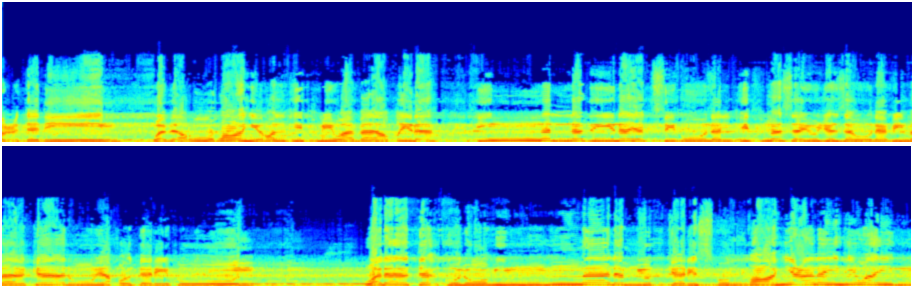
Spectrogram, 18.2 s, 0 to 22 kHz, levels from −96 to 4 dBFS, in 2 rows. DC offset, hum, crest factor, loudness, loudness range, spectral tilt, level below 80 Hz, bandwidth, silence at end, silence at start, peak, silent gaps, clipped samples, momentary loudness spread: under 0.1%; none; 14 dB; -17 LUFS; 2 LU; -3 dB/octave; -62 dBFS; 14.5 kHz; 0 s; 0 s; -4 dBFS; none; under 0.1%; 5 LU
